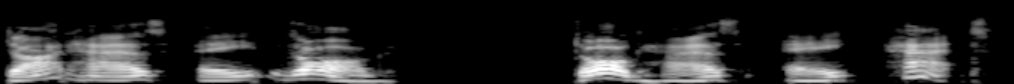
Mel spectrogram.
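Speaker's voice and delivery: slow, word by word; slow reading aloud. Shown as a demonstration. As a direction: read each word slowly to a child. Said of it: "go nice and slow".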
